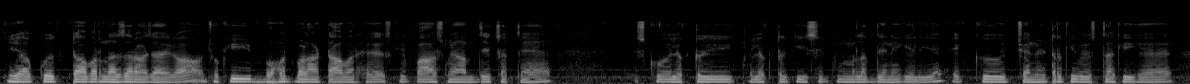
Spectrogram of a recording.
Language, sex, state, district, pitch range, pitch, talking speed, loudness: Hindi, male, Bihar, Saran, 115-125 Hz, 120 Hz, 165 wpm, -33 LUFS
